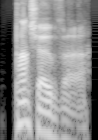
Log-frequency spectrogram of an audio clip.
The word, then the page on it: pushover: British English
